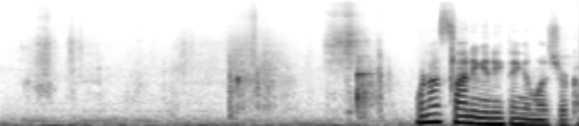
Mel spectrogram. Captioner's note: papers rustling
